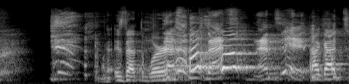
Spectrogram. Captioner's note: laughs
